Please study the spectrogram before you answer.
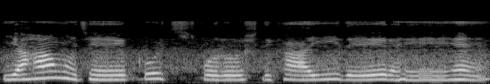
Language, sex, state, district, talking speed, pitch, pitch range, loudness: Hindi, female, Madhya Pradesh, Katni, 100 wpm, 220 Hz, 210-235 Hz, -16 LUFS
